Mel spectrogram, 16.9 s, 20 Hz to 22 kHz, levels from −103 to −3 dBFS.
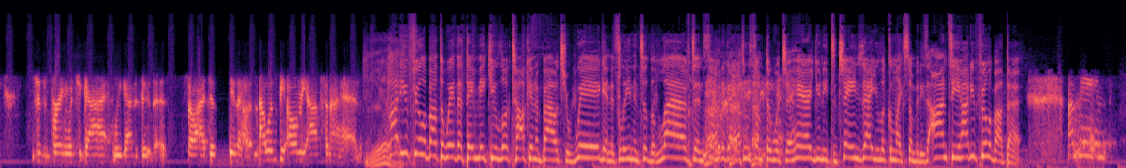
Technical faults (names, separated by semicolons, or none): none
